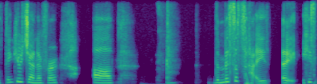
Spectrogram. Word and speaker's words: Cai: Tsai, his name is actually pronounced as Tsai.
